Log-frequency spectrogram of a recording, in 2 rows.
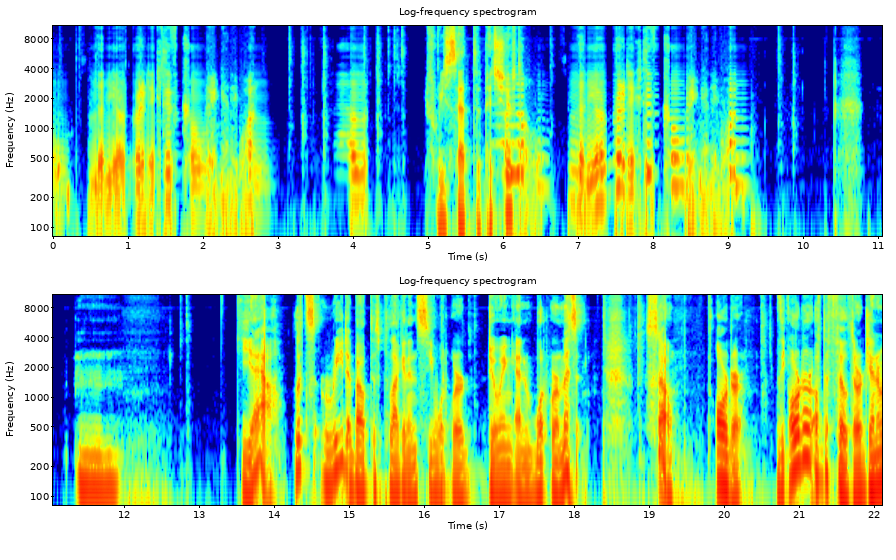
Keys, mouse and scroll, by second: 2.9-3.9 typing, 4.2 click, 4.8 right click, 5.3 typing, 9.5 space, 12.5 click, 15.5 middle click, 16.3 click.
